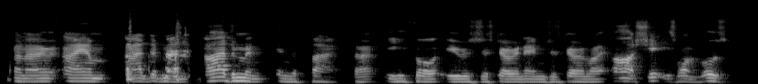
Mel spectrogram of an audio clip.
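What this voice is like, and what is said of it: Irish accent. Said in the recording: “as normal as a fellow with an Irish accent can go ... How's talking with an Irish accent called talking normal?”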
